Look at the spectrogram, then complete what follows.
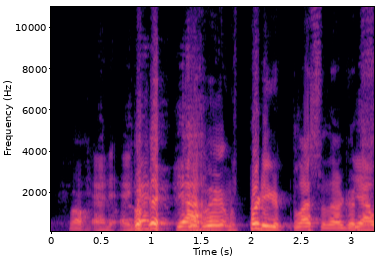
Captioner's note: laughing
